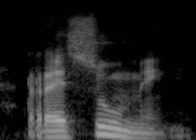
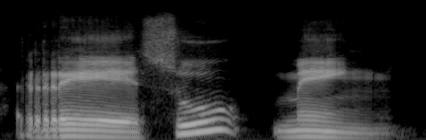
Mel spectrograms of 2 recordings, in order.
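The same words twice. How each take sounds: First: Said in the usual way. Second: "Resumen" drawn out very slowly as Re - su - men; teacher slowly sounding out each syllable of "Resumen". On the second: Shown as a demonstration. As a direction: split "Resumen." into three long, separate syllables. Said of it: "Tiene tres sílabas".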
